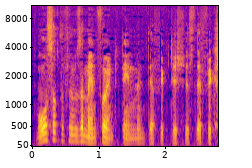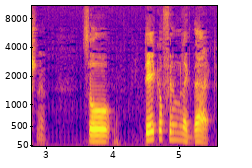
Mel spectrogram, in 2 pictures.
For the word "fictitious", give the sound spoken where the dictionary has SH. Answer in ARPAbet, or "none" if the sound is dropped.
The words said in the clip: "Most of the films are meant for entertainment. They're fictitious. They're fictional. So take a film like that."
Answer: SH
